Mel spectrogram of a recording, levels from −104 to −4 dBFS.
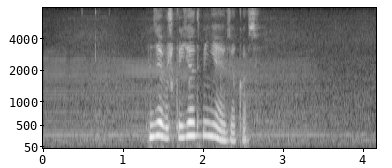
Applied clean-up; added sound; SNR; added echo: none; Engine + Wind instrument, woodwind instrument; 20 dB; none.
